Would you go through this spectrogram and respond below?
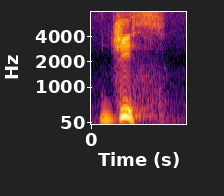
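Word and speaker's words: ĝis: G circonflexe se prononce dj, comme dans adjoint. Exemple, gis, jusqu'à.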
